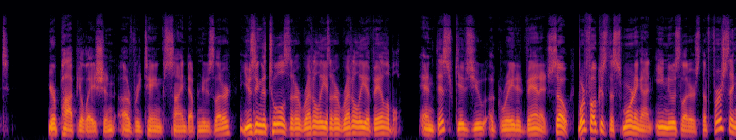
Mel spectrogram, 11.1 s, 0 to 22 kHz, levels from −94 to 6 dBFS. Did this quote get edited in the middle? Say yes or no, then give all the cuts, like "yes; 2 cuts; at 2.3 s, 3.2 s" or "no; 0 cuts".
yes; 6 cuts; at 2.5 s, 3.0 s, 3.5 s, 4.9 s, 6.8 s, 8.6 s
